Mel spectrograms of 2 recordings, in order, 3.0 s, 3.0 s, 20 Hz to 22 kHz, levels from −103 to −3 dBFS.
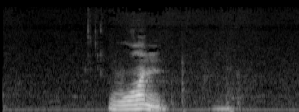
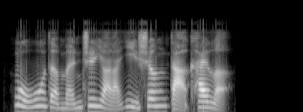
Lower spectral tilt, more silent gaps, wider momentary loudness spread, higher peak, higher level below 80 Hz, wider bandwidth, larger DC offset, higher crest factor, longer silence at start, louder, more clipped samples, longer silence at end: first, -9.5 dB/octave vs -3.5 dB/octave; neither; first, 25 LU vs 7 LU; second, -14 dBFS vs -6 dBFS; second, -68 dBFS vs -60 dBFS; second, 7.4 kHz vs 10 kHz; second, under 0.1% vs 0.4%; about the same, 20 dB vs 20 dB; first, 1.1 s vs 0.05 s; second, -29 LUFS vs -25 LUFS; neither; about the same, 0.65 s vs 0.7 s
